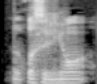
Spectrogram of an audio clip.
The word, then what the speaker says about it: Roussillon: Ähm, Brooks hat da wieder häufig Steffen gefunden und, und ich glaube, äh, Rousselier, ähm, oder wie auch ausgesprochen Roussillon. wird, Roussillon, ähm, danke.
